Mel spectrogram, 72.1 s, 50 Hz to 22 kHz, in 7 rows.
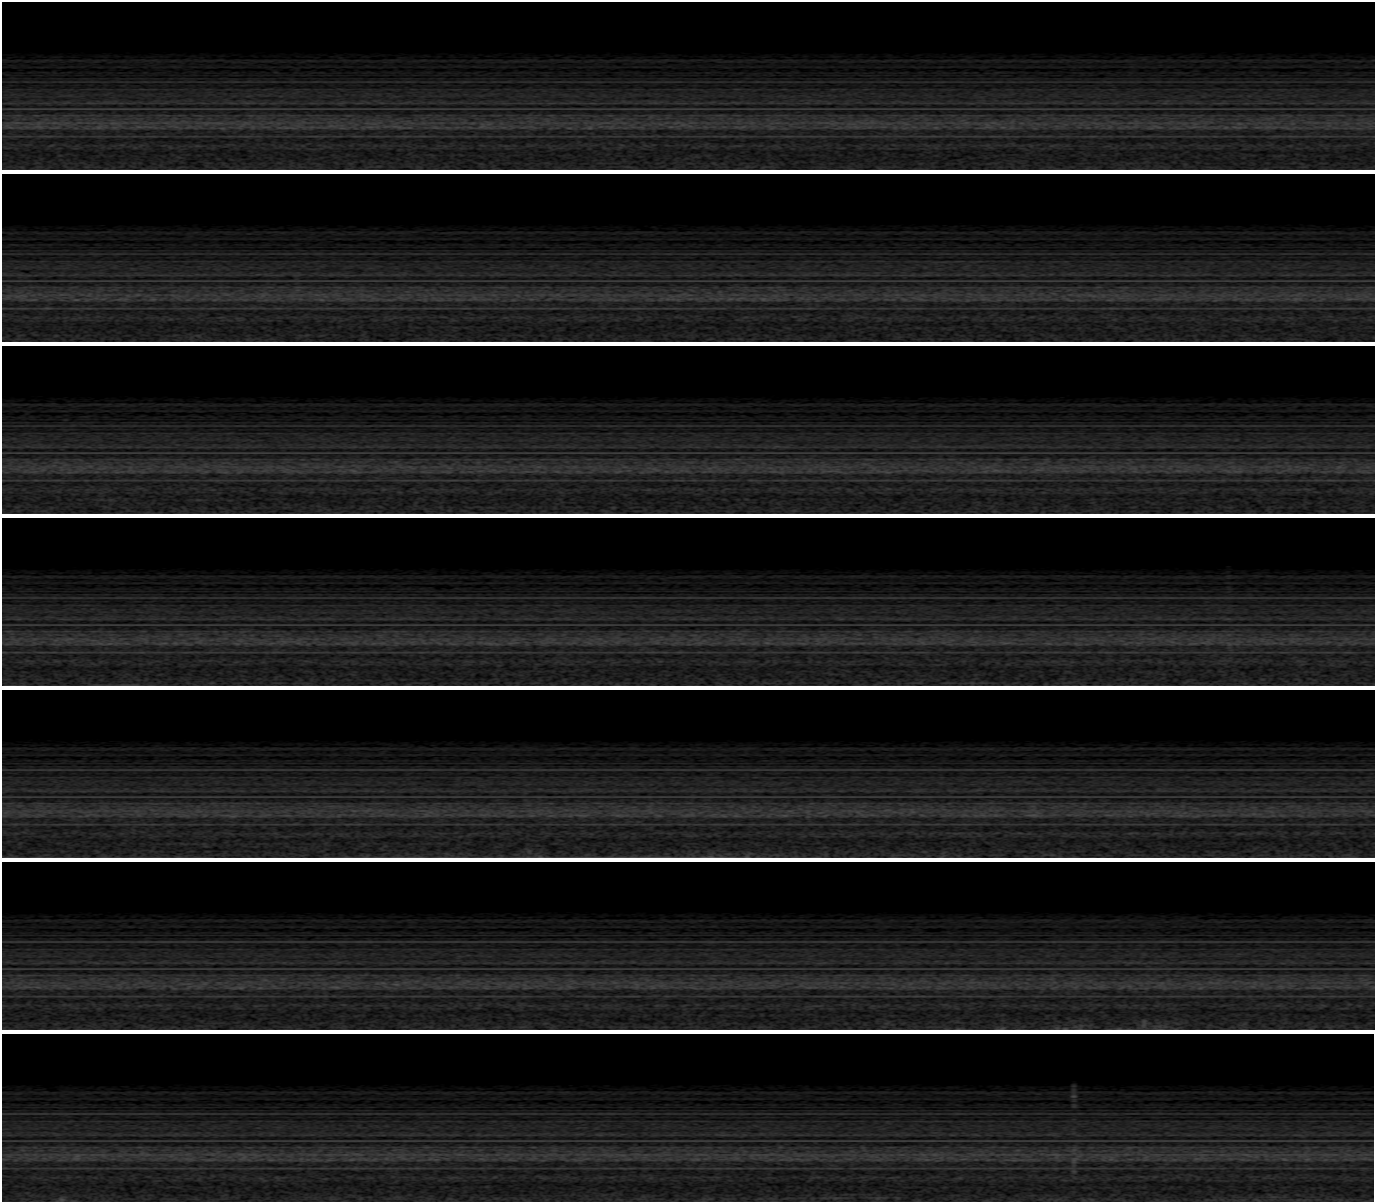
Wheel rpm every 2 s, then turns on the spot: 0, 0, 0, 0, 0, 0, 0, 0, 0, 0, 0, 0, 0, 0, 0, 0, 0, 0, 0, 0, 0, 0, 0, 0, 0, 0, 0, 0, 0, 0, 0, 0, 0, 0, 0, 0.
none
